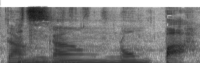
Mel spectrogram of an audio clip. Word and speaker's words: Danganronpa: So my girlfriend's really into Danganronpa? – Yeah. – I always say it wrong, so I have to really focus when I say it. – I have to, too. – Yeah. – Danganronpa.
